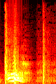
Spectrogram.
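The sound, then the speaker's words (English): Two quick, sharp slaps of a hand on the bare skin of a man's left breast and nipples land close together under a brief vocal moan, followed by a softer single slap a moment later. “I'm gonna slap sir's breast, his nipples.”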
